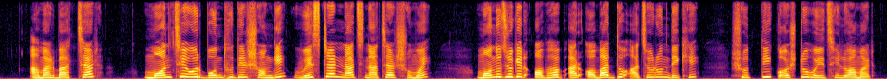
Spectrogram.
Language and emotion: Bengali, sad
